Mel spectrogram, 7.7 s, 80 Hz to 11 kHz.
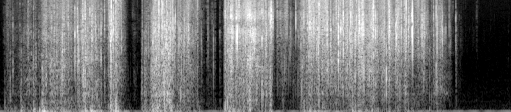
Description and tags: Paper Bag and Bottle Handling FF388
Removing bottle from paper bag, crinkling paper bag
